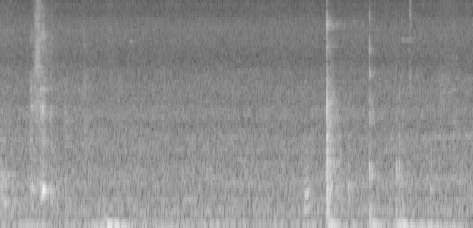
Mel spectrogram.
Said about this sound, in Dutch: En nou ja, proost. Laten we eens, laten we proeven, zou ik zeggen. Proost geluid? Ja, precies, voor het geluid.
